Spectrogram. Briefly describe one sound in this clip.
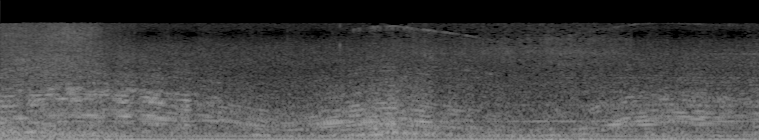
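A hoverboard hums steadily as it glides.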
